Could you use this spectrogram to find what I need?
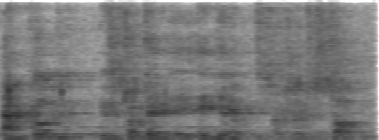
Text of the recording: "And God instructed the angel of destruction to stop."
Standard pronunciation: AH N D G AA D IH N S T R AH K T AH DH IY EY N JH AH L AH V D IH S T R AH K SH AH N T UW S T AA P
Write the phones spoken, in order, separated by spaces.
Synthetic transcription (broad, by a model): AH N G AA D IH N S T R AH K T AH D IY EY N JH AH N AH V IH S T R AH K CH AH T UW S T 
